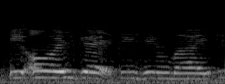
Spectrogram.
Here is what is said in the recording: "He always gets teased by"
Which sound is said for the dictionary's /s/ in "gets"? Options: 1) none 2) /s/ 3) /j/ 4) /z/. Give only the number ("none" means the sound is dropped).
1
